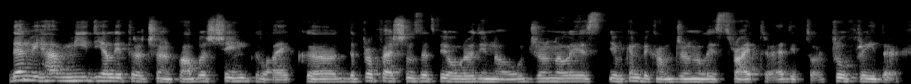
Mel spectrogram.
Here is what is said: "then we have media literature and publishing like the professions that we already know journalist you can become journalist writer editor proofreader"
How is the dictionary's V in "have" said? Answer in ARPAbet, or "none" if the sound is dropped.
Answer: V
